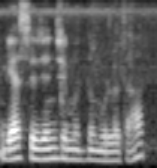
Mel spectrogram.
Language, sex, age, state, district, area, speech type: Marathi, male, 18-30, Maharashtra, Ratnagiri, rural, spontaneous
